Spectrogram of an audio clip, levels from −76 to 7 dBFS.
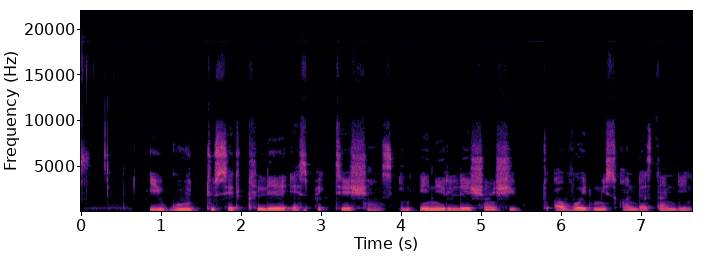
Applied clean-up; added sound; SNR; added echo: none; none; none; none.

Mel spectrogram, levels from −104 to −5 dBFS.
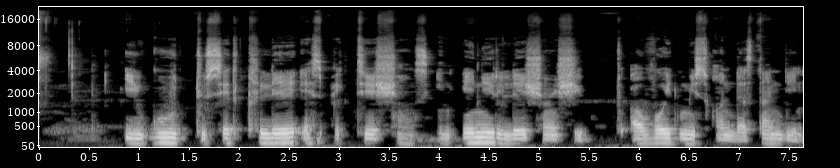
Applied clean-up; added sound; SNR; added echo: classical method Wiener filter.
